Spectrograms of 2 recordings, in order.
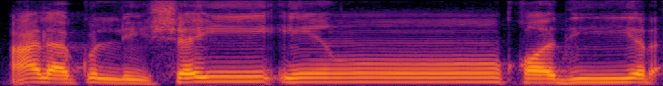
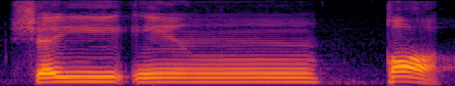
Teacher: لنرى مثال اخفاء النون عند القاف على كل شيء قدير ايضا ننتقل من مخرج الياء الى مخرج القاف شيء من غير الضغط شيء ق لما اقول ق هنا اضغط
